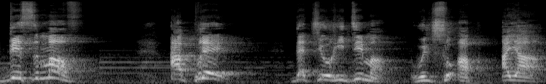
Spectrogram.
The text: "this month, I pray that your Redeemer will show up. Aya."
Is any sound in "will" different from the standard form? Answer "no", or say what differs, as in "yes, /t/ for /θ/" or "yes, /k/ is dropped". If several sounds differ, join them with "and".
no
